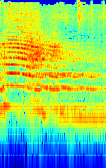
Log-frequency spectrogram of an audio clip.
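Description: Harmonium drone holding a steady chord of several tones, with no melody or drumming over it; a higher fading line dies away in the first second.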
